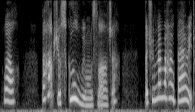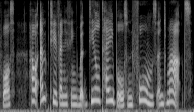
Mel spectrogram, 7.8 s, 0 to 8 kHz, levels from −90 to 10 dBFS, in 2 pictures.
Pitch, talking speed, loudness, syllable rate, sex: 275 Hz, 175 wpm, -20 LUFS, 5.1 syllables/s, female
